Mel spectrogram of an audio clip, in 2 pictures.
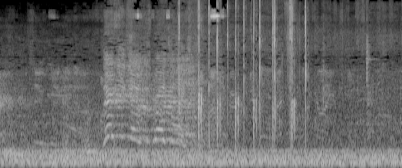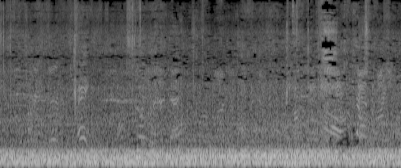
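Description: Steady low rumble of race cars running on the dirt track. Faint voices come in briefly about two seconds in, with a few light clicks.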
